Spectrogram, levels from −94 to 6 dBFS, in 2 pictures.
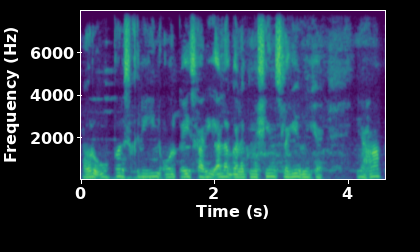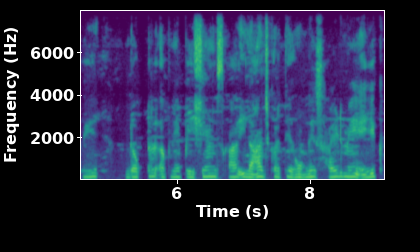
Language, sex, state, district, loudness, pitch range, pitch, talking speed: Hindi, male, Haryana, Rohtak, -20 LUFS, 135-155 Hz, 140 Hz, 160 wpm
